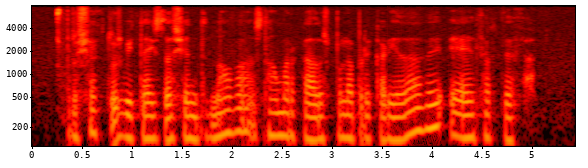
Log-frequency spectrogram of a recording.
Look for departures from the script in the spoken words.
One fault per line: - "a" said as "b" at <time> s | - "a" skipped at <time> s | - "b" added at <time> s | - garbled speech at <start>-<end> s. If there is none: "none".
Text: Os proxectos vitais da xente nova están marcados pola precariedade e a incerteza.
none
